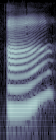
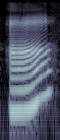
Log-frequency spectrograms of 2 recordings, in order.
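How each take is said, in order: First: The pitch rises from middle to high. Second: The same.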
